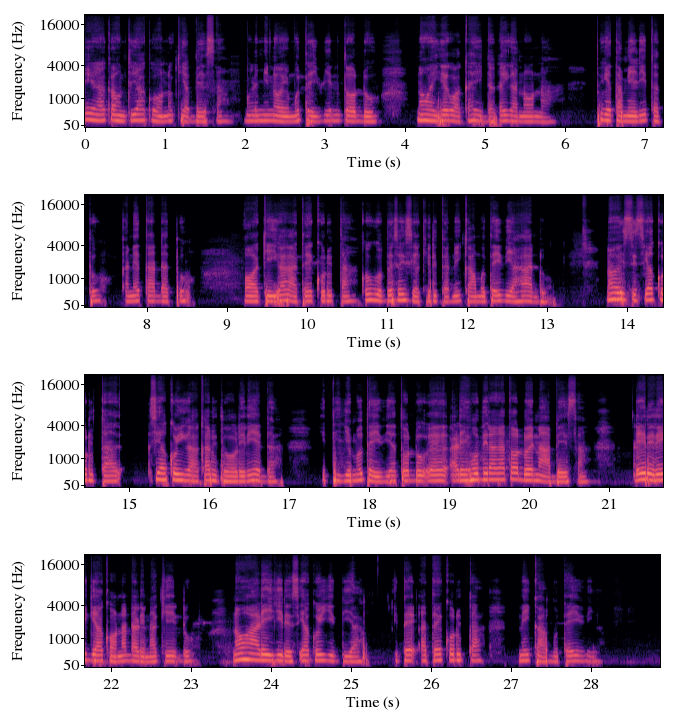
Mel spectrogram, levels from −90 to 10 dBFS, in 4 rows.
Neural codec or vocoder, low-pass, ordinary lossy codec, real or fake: codec, 44.1 kHz, 7.8 kbps, Pupu-Codec; none; none; fake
